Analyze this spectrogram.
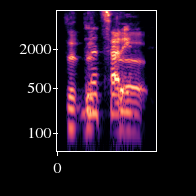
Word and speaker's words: Netzarim: I keep mispronouncing it, but it's the Netzarim.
